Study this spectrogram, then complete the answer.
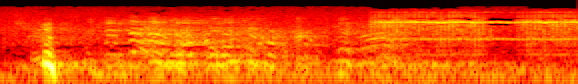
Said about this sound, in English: Doorbell.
